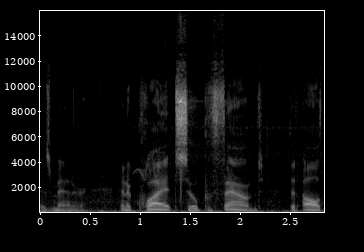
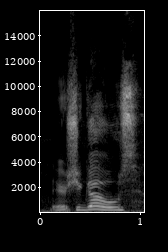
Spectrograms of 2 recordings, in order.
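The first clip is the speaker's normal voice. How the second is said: loud, much higher hearty greeting; a burly ranch hand greeting the newcomers, loud and hearty; hearty big man; 13 semitones higher, 6 dB louder, slower than usual. Acted. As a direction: boom it out like a big friendly man. Carlson hears the triangle.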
